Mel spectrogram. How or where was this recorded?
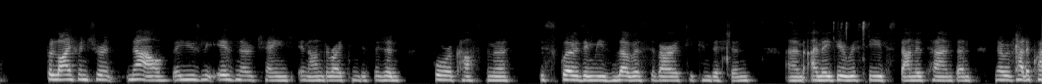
video call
